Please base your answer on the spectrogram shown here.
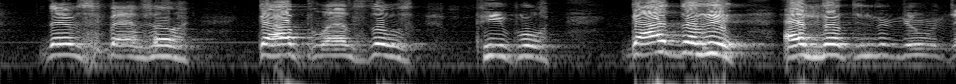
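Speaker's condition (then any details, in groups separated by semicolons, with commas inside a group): Cerebral palsy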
